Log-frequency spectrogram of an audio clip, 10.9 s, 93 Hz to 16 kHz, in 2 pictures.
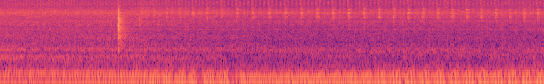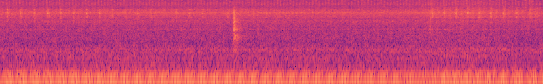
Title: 200Sx Bruit moteur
